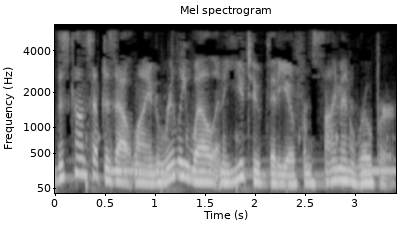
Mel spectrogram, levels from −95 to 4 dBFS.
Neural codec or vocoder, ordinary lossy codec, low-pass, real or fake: none; MP3, 24 kbps; 5.4 kHz; real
